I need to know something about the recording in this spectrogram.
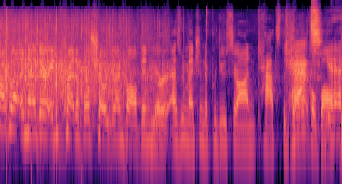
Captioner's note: applause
